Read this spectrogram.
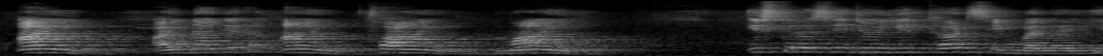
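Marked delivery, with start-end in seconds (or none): none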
